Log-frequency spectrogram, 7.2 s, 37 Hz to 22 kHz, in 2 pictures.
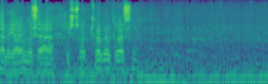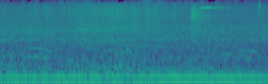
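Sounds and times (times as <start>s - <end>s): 
speech: 0.0s - 2.0s
city bus engine droning: 0.0s - 7.1s
traffic noise: 0.0s - 7.1s
bus brake squeal: 2.6s - 7.1s.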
